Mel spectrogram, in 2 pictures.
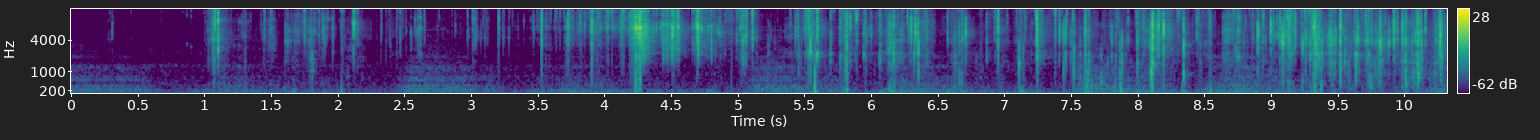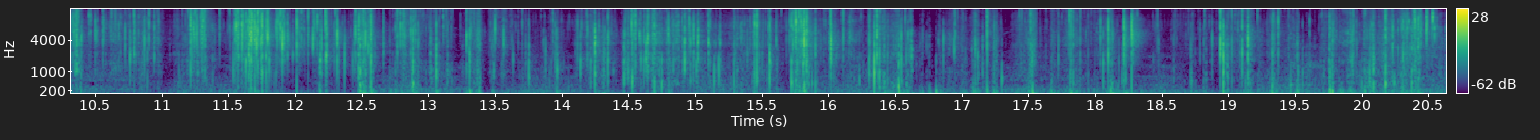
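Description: Plastic candy wrappers crinkle and rustle close by.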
